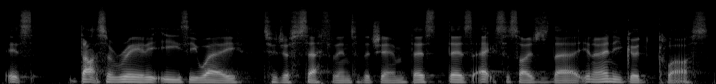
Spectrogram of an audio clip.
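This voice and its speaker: Male podcast co-host, thirties, lowish voice, laid-back and jokey, unscripted conversational delivery. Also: steady tone, moderate pace, hardly any pauses, a little mellow, clear, resonant tone. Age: 30s. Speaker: podcast co-host, fitness class instructor. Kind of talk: casual unscripted podcast chat.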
